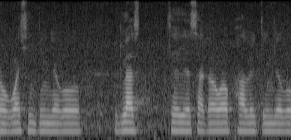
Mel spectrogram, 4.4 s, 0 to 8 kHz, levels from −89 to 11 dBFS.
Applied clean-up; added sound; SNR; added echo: none; Stream; 18 dB; none.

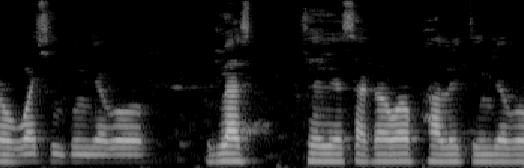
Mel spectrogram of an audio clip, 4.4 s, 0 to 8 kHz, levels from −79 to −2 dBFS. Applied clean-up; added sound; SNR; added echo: classical method log-MMSE.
